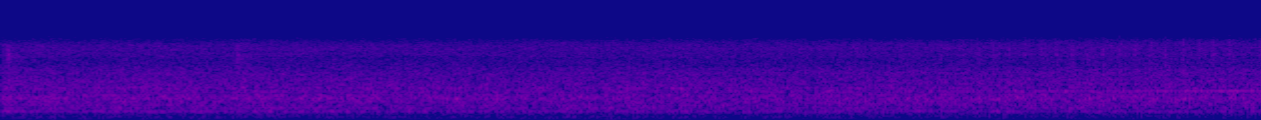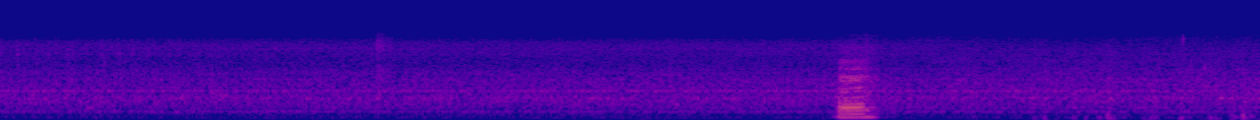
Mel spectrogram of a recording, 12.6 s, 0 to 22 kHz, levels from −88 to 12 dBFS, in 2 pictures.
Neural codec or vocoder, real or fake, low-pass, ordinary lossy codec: none; real; none; none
